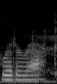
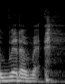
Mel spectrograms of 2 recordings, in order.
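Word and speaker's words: Ridderak: Weird marks sound suspiciously like Ritterak in my head.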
